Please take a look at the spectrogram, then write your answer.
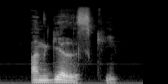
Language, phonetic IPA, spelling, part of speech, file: Polish, [ãŋʲˈɟɛlsʲci], angielski, adjective / noun, Pl-angielski.ogg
